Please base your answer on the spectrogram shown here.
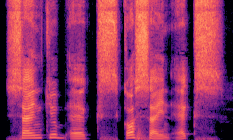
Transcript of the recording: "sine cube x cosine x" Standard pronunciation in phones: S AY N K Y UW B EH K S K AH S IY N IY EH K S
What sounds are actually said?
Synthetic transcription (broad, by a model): S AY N K Y UW B EH K S K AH S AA N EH K S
